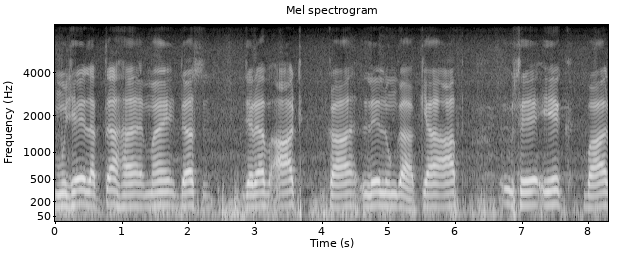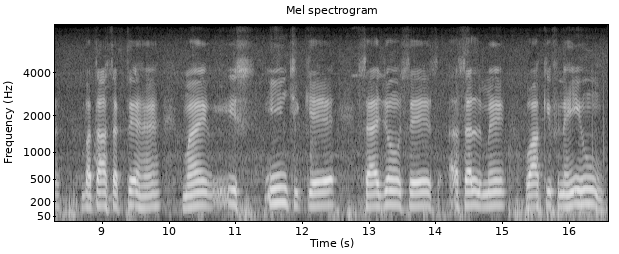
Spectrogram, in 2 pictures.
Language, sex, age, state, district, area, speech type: Urdu, male, 60+, Bihar, Supaul, rural, read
